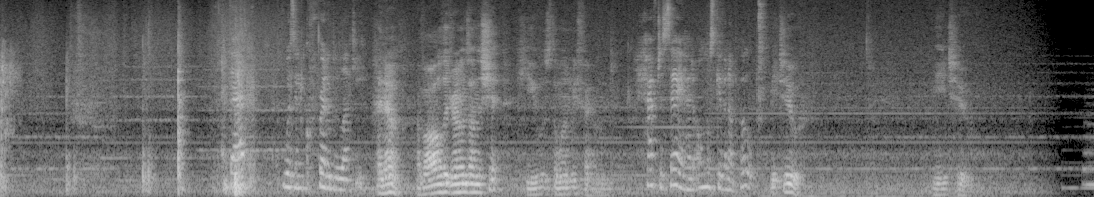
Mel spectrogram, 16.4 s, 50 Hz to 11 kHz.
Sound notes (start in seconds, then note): 0.0 Esso sighs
